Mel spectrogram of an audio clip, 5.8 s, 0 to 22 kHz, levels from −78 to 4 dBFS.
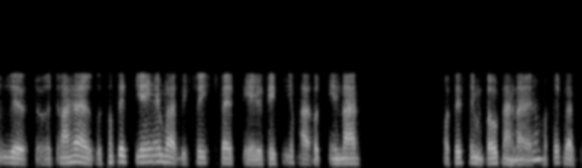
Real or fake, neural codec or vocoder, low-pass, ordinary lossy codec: fake; codec, 16 kHz, 0.5 kbps, FreqCodec, larger model; 3.6 kHz; Opus, 24 kbps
